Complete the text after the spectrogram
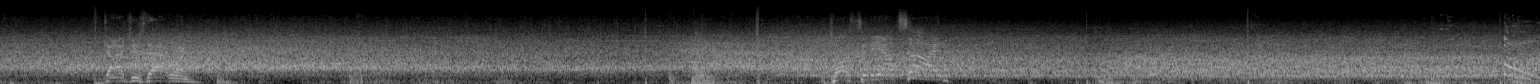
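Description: A large crowd cheers steadily in a big echoing arena.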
